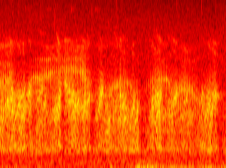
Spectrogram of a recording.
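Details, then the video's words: Frogs calling in a dense chorus outside a front door in nature, tied to mating; overlapping rattling croaks in the mid range form continuous pulsing waves, with brief dips around two and three seconds. "Froschkonzert vor der Haustüre"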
